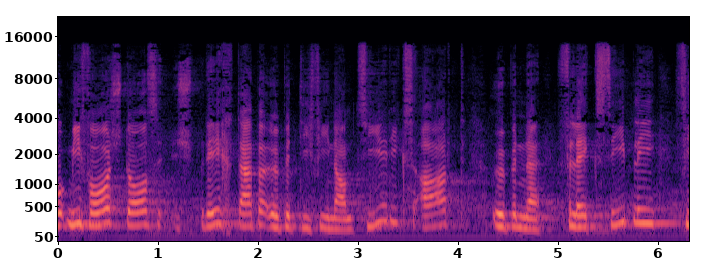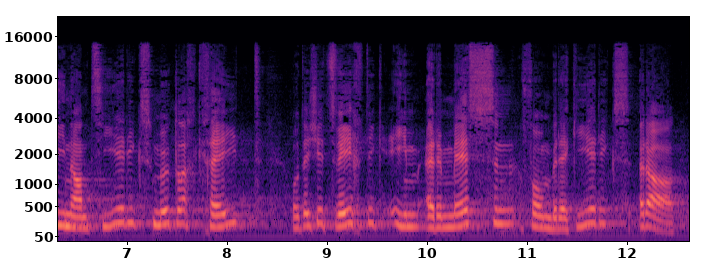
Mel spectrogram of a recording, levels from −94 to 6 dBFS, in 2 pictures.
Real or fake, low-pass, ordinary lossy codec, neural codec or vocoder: real; 14.4 kHz; none; none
